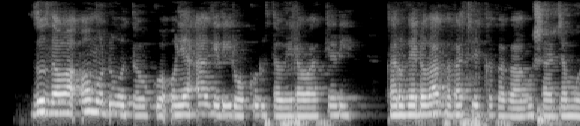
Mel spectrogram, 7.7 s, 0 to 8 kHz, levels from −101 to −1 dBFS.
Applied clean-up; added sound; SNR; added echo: classical method WPE with log-MMSE.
